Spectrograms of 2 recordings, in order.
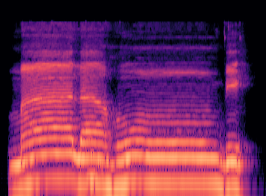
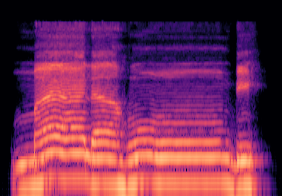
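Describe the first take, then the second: Both takes have the same delivery.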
